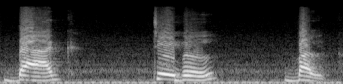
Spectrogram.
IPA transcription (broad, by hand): bæg ˈteɪbl bʌlb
